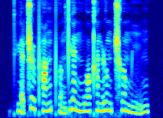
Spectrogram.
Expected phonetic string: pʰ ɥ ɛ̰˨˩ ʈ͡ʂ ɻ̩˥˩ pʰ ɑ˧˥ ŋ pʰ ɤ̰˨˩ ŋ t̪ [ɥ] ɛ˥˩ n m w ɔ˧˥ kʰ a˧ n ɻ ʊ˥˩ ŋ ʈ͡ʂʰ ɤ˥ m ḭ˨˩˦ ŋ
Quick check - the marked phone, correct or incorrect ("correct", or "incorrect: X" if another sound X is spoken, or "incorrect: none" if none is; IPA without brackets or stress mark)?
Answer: correct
